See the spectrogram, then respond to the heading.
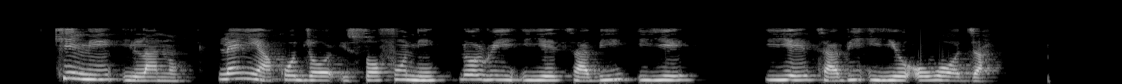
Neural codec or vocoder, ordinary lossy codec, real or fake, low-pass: none; MP3, 32 kbps; real; 5.4 kHz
